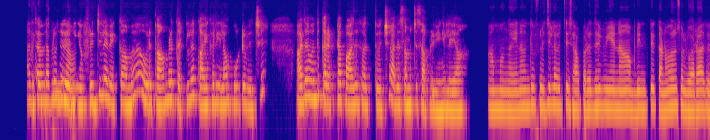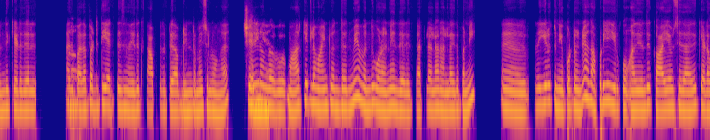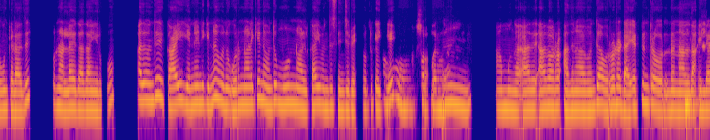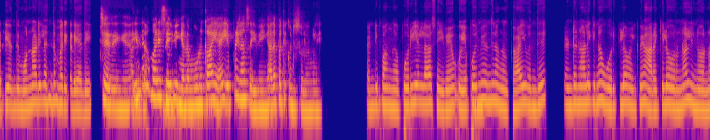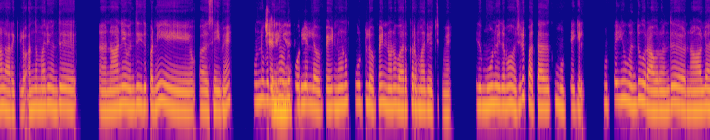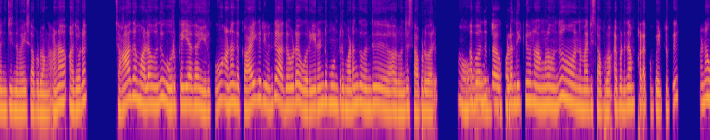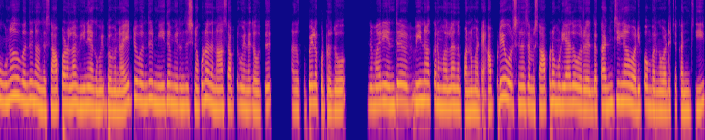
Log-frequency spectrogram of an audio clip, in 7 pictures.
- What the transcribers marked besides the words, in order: inhale; "சமைத்து" said as "சமச்சு"; unintelligible speech; "போட்டதுமே" said as "போட்டன்னோட்டே"; "செய்யாது" said as "செய்தாது"; "தொட்டுக்க" said as "தொட்டுக்கைக்கு"; unintelligible speech; "ஒண்ணு" said as "ஒன்று"; chuckle; "வீண்" said as "வீணே"; "ஆகுறமாரி" said as "ஆகுமா"
- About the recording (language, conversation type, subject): Tamil, podcast, வீடுகளில் உணவுப் பொருள் வீணாக்கத்தை குறைக்க எளிய வழிகள் என்ன?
